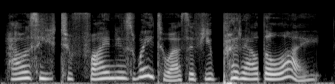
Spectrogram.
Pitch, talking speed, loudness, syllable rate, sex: 260 Hz, 270 wpm, -16 LUFS, 4.8 syllables/s, female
